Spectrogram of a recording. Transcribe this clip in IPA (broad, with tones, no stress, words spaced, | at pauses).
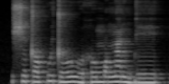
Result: ʃə˦ tɔ˧kʷɨ˦toː˨˦wo˨ ho˧mɔ˧ŋã˦ ɾĩ˧ɡ͡beː˧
